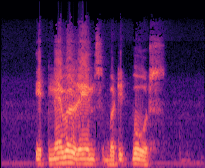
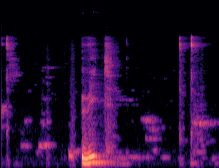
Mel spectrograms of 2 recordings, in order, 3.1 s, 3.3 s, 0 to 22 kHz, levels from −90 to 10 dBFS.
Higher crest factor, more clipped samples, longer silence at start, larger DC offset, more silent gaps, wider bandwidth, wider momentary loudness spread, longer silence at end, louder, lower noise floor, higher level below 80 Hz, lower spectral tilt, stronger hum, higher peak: second, 12 dB vs 18 dB; first, 0.1% vs under 0.1%; first, 0.55 s vs 0.1 s; neither; neither; first, 13.5 kHz vs 9.4 kHz; second, 11 LU vs 26 LU; first, 0.65 s vs 0.25 s; first, -10 LUFS vs -16 LUFS; about the same, -41 dBFS vs -43 dBFS; first, -46 dBFS vs -54 dBFS; about the same, -5 dB/octave vs -6 dB/octave; neither; about the same, 0 dBFS vs -2 dBFS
